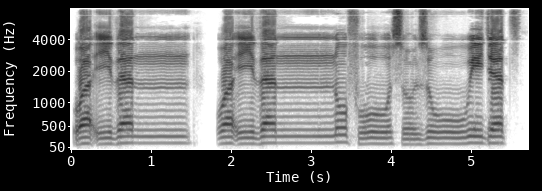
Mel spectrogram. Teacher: Tapi untuk nun bertasydid Pak, harus lebih lama. Sedikit lagi diberi tempo gunnahnya. Wa idzan nufusu zuwijat.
